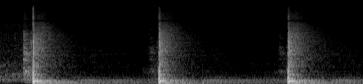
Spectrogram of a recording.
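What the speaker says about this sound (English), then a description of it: "I'm going to play the bass drum with the beater coming off the head" Three solo bass drum hits from a plastic beater bouncing off the head, evenly spaced about a second apart, each a deep thump with a sharp clicky attack that rings briefly and fades.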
